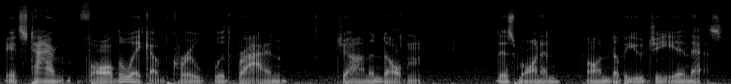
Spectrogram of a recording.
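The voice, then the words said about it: Morgan Freeman impression. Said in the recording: “Or I could do Morgan Freeman.”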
